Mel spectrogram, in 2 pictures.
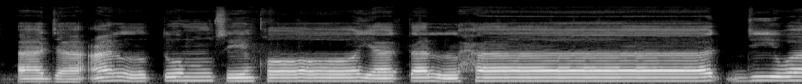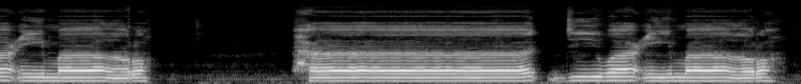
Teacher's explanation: Cara bacanya, ha ini kita panjangkan 6 harkat baru masuk ke huruf ja yang ada tasydidnya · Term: mat lazim kilmi mutsaqqal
